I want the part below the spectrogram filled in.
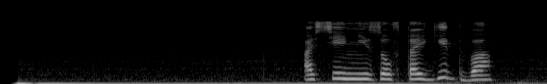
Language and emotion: Russian, neutral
